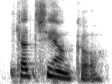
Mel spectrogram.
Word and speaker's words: Tkachenko: It's Mila And pronounce Mila, your last yes. name for me. Tkachenko. Tkachenko.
